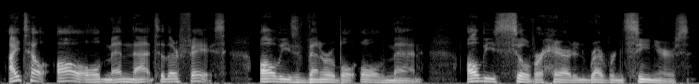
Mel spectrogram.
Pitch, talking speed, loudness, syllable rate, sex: 115 Hz, 180 wpm, -19 LUFS, 5.2 syllables/s, male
